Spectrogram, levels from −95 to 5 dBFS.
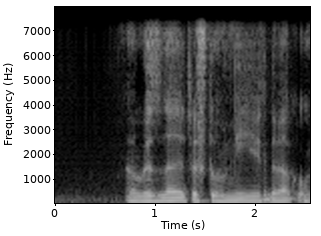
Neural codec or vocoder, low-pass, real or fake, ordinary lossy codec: codec, 16 kHz, 1 kbps, X-Codec, HuBERT features, trained on balanced general audio; 7.2 kHz; fake; none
